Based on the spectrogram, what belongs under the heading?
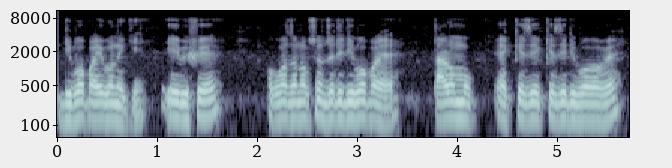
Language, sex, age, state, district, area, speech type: Assamese, male, 45-60, Assam, Jorhat, urban, spontaneous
